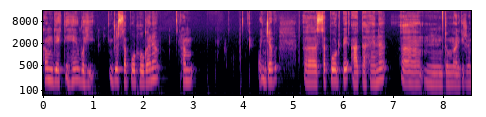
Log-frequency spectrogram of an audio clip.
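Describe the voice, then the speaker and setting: A man's voice: fairly high pitch, warm tone. A man giving a casual screen-share trading tutorial, talking informally and repetitively straight to the viewer, with many fillers.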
